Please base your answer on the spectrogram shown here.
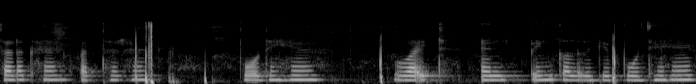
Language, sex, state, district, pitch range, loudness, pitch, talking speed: Hindi, female, Rajasthan, Jaipur, 200-210 Hz, -29 LUFS, 205 Hz, 110 wpm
